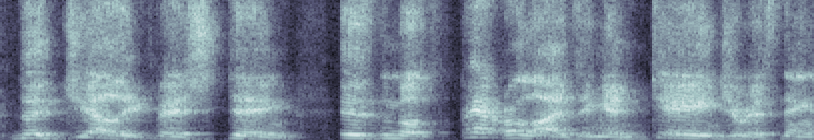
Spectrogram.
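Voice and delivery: loud, high, hyped-up danger narration; overblown TV announcer. Retold or imitated. Announcer hyping a jellyfish sting, melodramatically intense. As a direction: hammer it like a deadly threat. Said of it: "announcer who has to make everything seem super intense".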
